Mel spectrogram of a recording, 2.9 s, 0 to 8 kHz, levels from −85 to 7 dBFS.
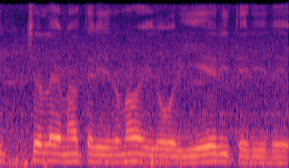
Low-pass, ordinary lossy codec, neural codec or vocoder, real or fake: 7.2 kHz; MP3, 64 kbps; none; real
